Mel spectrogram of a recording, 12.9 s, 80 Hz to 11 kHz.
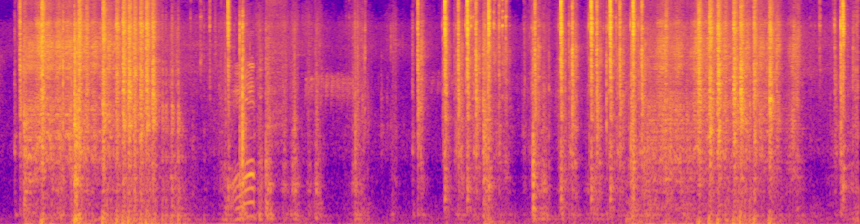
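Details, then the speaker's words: Mitsubishi L200 with EFI conversion and Magna distributor, distributor cap swapped and timing questioned: repeated starter cranking with ragged coughs and catches that never take hold. Cranks but won't start, though coughing is seen as progress. "That's good that it's coughing and spluttering."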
